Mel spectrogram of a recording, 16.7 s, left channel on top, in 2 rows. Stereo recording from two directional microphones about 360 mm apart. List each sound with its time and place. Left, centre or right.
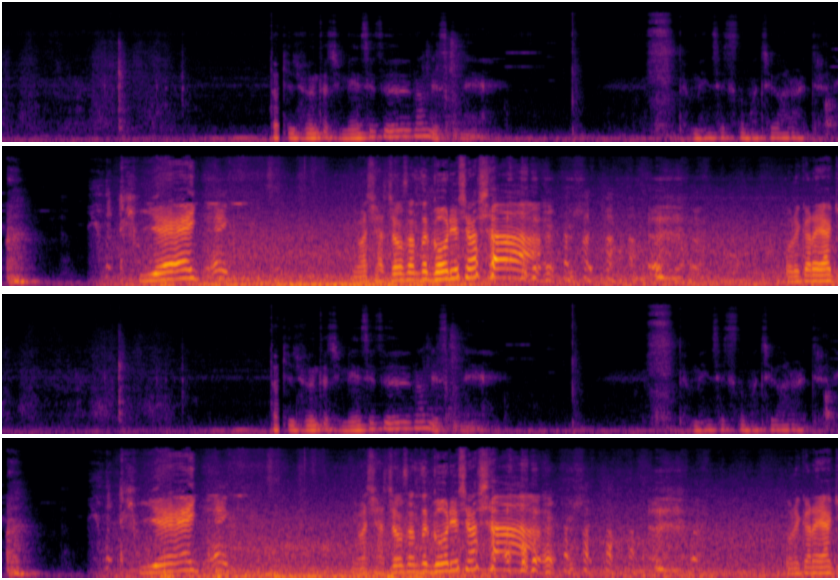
2.7 s speech: centre
6.4 s a sound: centre
6.8 s speech: centre
9.2 s a sound: right
9.8 s speech: centre
11.9 s speech: centre
13.7 s speech: right
14.9 s speech: centre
